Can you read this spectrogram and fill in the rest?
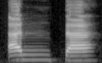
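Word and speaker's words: أنت: Anta, anta, anta. Now, if you were saying it wrong, you'd hear something like anta, t, t.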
